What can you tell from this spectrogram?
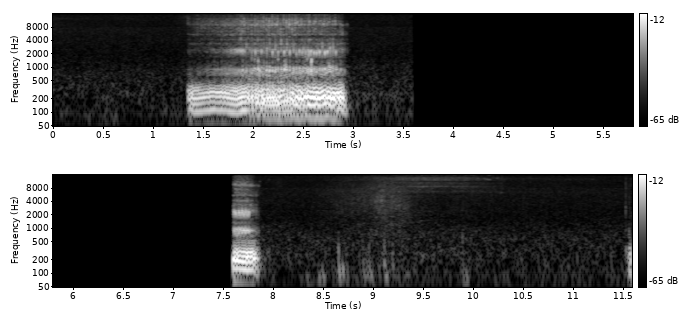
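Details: Dog snoring close to the ear: a loud, rough, rattling snore heard close up, then a brief snort.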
